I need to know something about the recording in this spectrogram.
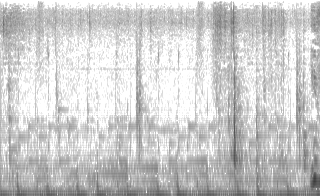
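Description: Soft background music with short clicks and rustles of a wooden spoon stirring dry shoestring potatoes and chicken in a steel pot.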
